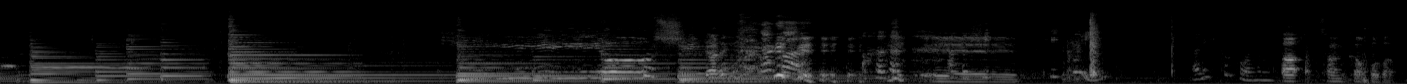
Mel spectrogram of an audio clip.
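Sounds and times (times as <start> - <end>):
acoustic guitar ringing chords: 0.0 - 9.4.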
